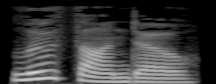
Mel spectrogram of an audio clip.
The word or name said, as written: luthando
